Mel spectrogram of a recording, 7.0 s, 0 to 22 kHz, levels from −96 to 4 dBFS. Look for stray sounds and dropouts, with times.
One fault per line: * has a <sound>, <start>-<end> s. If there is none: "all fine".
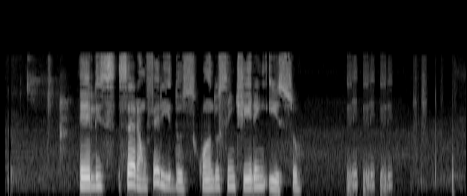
* has a laugh, 5.2-5.9 s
